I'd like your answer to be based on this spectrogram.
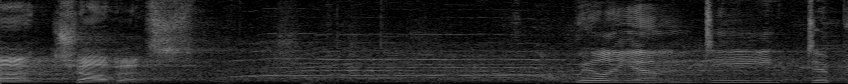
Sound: cheering

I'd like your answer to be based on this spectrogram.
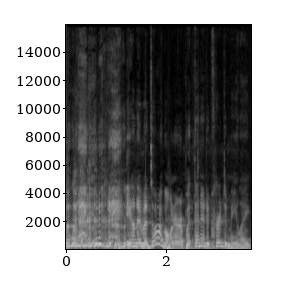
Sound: laughs

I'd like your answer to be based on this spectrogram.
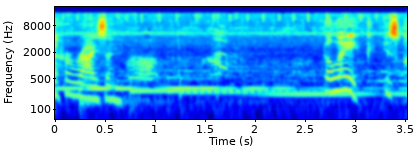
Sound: geese quack

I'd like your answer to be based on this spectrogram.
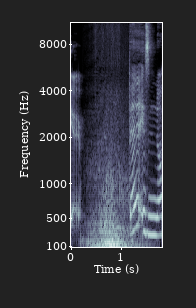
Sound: air whooshing

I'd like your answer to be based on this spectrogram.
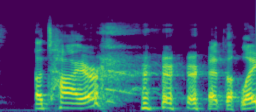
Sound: laughs

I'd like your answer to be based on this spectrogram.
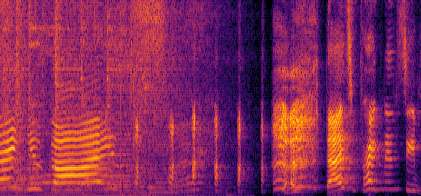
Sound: laughs

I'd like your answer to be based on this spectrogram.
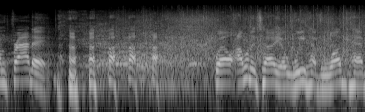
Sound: audience applauding

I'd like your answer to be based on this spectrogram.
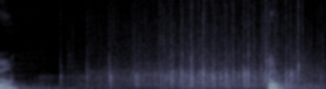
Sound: audience applauding

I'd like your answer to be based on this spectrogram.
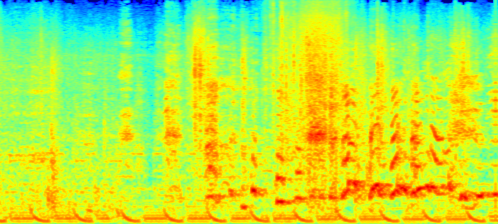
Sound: both laughing

